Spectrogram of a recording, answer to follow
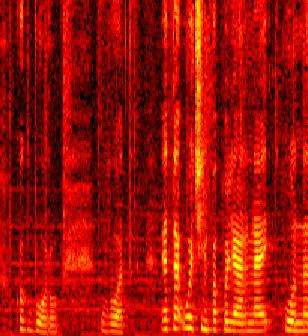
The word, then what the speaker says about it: Кок-бору: кок бору кок бору да правильно ударение надо поставить код бору вот это очень популярная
